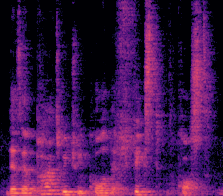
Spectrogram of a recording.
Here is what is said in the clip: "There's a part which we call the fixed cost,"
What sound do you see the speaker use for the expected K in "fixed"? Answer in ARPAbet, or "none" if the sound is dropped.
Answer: K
